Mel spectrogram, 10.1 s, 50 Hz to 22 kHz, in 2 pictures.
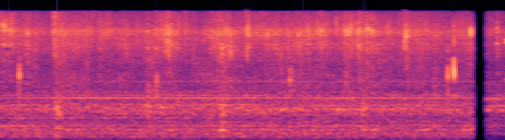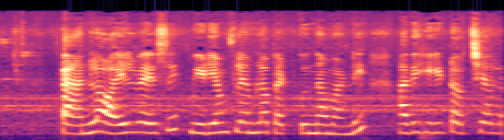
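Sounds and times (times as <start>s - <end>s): hands squishing wet batter: 0.0s - 4.6s.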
